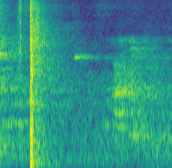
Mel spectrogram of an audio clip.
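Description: A single sharp thump on a hard tiled floor about half a second in, with a short echo: a Bajiquan foot stamp.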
